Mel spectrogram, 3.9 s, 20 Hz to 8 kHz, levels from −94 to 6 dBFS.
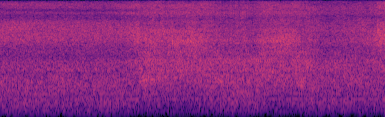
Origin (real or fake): real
